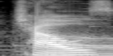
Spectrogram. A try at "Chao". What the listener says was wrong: The plural of Chao. is Chao. If you put an S on it, it's chaos.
